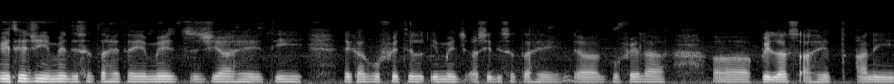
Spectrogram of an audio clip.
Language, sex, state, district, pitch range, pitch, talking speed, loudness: Marathi, male, Maharashtra, Solapur, 115-125 Hz, 120 Hz, 145 wpm, -19 LUFS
